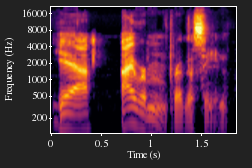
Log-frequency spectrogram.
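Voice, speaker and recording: Rpg player, really lively up n down voice, casual, dry mic, bit of music. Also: mid-range voice, moderate pace, gravelly, dry recording. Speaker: tabletop game player. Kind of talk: casual role-play chat.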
